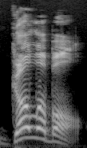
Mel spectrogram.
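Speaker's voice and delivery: loud emphatic. Real, not acted. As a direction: snap the word out. Ranting at viewer.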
